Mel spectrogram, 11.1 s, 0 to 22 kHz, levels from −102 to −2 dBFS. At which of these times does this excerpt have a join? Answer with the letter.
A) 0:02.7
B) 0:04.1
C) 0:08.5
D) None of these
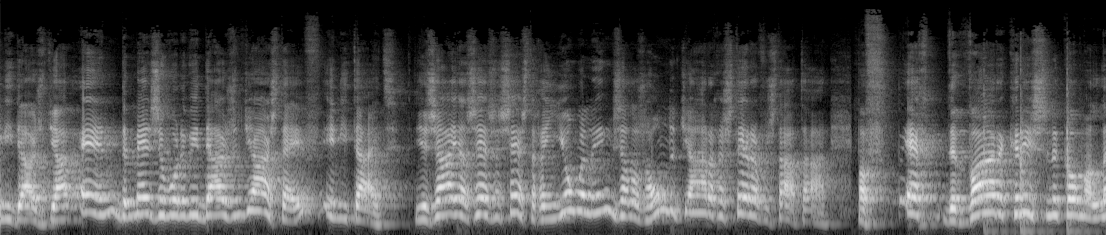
C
